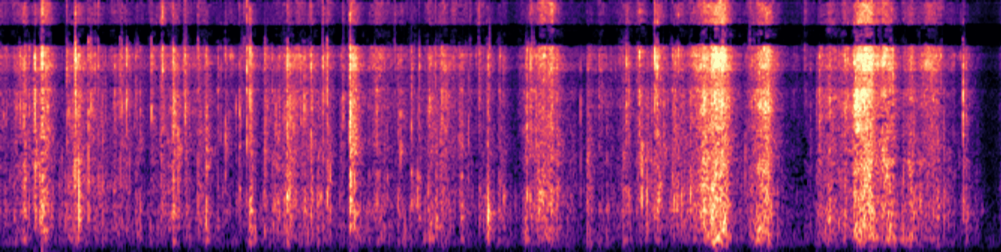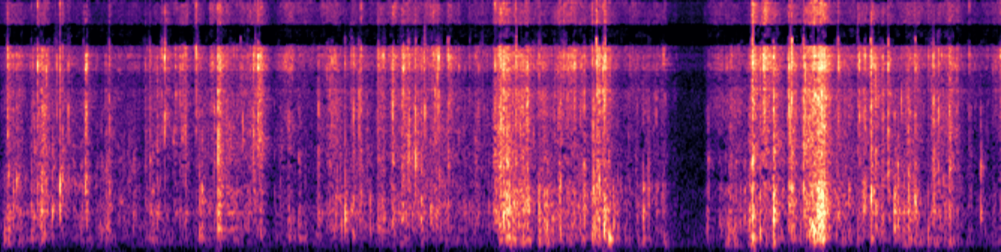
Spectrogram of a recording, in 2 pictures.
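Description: Parcel heavily wrapped with tape everywhere being unwrapped, giving steady close crinkling and crumpling of packaging with tearing bursts throughout, a few brief pauses along the way.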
